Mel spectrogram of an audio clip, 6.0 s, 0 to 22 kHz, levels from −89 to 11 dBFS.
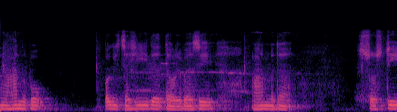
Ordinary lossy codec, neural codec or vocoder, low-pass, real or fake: Opus, 16 kbps; none; 7.2 kHz; real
